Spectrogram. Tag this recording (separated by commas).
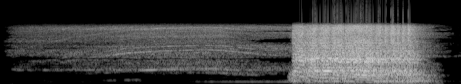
Power tool, Tools, Drill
